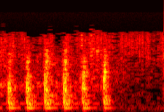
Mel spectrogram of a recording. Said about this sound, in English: Well, this is the only door that's closed. I'll knock.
